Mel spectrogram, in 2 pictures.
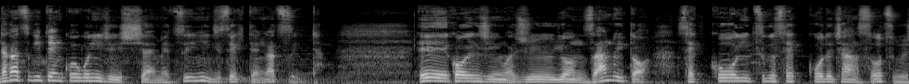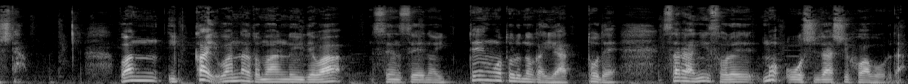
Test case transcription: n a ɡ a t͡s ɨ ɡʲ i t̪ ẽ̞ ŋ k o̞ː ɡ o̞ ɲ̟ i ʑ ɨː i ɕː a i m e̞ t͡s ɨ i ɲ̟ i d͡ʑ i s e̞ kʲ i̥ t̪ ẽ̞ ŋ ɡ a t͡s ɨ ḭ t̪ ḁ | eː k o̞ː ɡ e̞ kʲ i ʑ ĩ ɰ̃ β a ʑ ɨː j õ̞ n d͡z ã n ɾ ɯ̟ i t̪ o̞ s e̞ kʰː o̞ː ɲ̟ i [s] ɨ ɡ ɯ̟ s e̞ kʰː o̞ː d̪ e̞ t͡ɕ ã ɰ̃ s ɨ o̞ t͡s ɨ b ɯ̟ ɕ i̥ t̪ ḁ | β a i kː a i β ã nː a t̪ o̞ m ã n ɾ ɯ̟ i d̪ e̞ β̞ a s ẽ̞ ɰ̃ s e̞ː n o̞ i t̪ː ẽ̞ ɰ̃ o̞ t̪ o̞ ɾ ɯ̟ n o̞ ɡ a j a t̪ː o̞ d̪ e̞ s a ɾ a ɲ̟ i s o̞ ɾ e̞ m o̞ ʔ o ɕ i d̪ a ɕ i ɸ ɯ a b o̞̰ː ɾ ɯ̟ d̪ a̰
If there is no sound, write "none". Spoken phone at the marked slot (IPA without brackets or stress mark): t͡s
